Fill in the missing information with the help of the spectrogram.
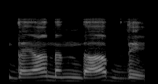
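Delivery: slow, word split into parts; careful drawn-out demonstration; model pronunciation. Shown as a demonstration. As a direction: say it piece by piece. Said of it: "अगला शब्द देखिए".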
